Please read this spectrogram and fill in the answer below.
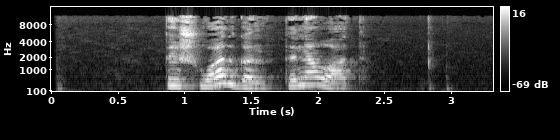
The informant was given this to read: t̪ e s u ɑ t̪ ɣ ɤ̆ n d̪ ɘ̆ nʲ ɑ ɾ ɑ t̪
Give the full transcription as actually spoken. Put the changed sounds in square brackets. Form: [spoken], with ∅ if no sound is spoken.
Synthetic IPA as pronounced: t̪ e [ʃ] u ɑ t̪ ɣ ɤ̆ n [t̪] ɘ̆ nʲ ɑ [l] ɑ t̪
